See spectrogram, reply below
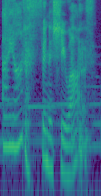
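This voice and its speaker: A woman's voice: fairly low pitch, sing-song, unhurried, a little mellow. A woman playing a seductive, sadistic female demon from a video game, with sultry, teasing, whispery menace. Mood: menacing, seductive. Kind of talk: video game character voice lines. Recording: music playing behind the voice.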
